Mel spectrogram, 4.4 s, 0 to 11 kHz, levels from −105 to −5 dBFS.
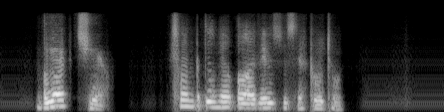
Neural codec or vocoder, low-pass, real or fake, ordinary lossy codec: codec, 16 kHz, 0.5 kbps, FreqCodec, smaller model; 7.2 kHz; fake; AAC, 64 kbps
